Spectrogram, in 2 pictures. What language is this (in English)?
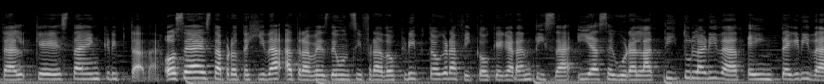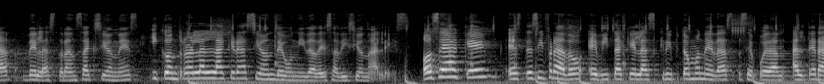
Spanish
